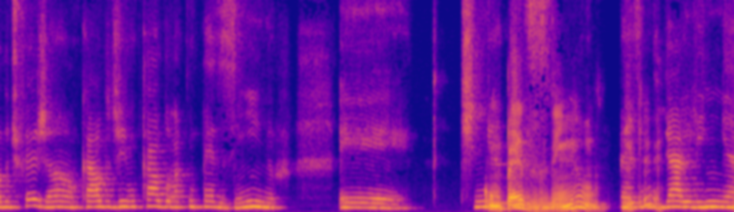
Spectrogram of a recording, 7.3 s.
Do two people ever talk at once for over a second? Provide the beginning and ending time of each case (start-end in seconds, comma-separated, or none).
none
